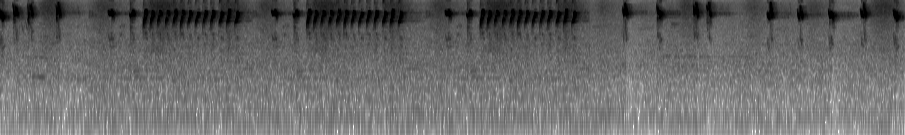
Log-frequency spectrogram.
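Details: Konin, the Oriental white-eye, singing for a masteran training recording: rapid chattering bursts of very high chips alternate with spaced single notes, ending in a steady series of bright, high chirps.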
